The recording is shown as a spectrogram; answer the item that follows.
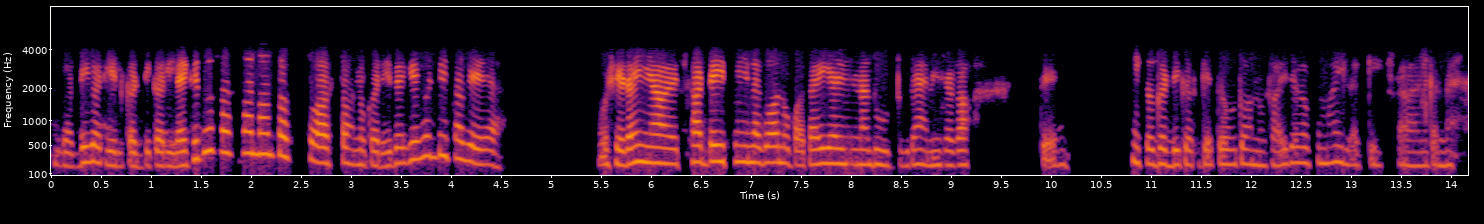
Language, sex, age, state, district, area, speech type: Dogri, female, 30-45, Jammu and Kashmir, Reasi, rural, conversation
